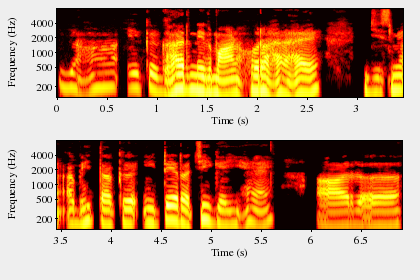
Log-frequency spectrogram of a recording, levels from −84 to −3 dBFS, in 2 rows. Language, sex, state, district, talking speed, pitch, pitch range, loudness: Hindi, male, Chhattisgarh, Balrampur, 140 wpm, 160 Hz, 145-180 Hz, -19 LUFS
